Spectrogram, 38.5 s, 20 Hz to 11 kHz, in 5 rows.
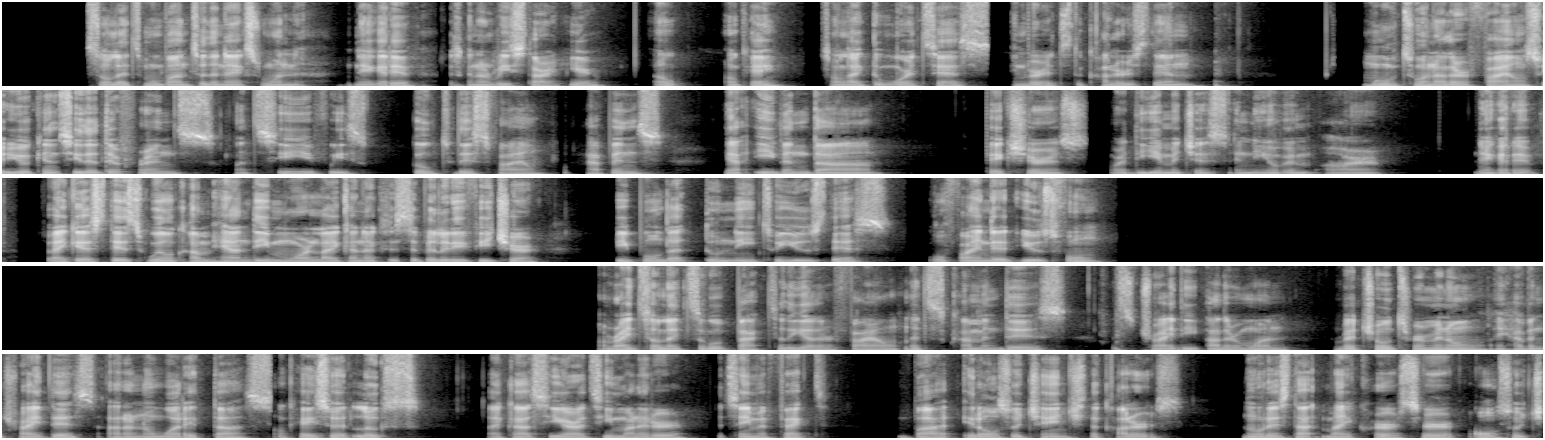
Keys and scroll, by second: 0.1-1.6 typing, 2.6 super+q, 8.5 ctrl+b, 8.6 ctrl+t, 10.2-11.0 typing, 26.8 ctrl+b, 26.9-29.3 typing, 31.0 super+q, 37.8-38.5 typing.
